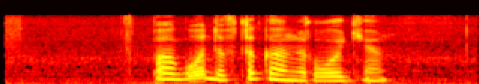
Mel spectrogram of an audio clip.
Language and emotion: Russian, sad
